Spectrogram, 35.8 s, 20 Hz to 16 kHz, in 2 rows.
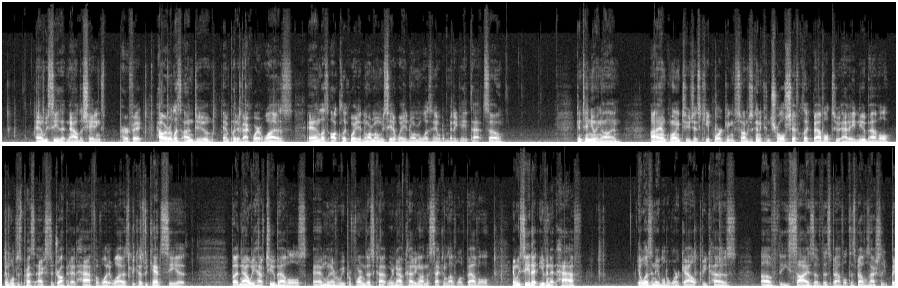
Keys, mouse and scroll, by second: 0.0 Tab, 0.6 alt+a, 2.7 ctrl+z, 3.2 ctrl+z, 4.1 ctrl+z, 4.7 Right, 5.2 q, 5.3 Right, 5.8 click, 8.9 click, 9.3 scroll down 1, 9.5 middle click, 10.1 scroll down 1, 10.3 middle click, 11.2 scroll up 1, 13.9 scroll up 1, 13.9 q, 16.2 shift+click, 17.9 x, 19.1-19.7 scroll down 1, 19.7 click, 19.7-21.7 drag, 20.6 d, 22.8-27.7 drag, 25.4-28.6 middle drag, 28.6-29.8 scroll up 1, 29.8 b, 31.1-31.7 scroll up 1, 31.7 scroll up 1, 32.1 d, 33.3 click.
